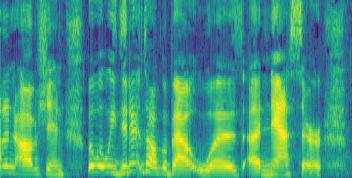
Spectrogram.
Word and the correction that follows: Nasir: protecting, am I saying Nasir? It right? Okay. – Nasir.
